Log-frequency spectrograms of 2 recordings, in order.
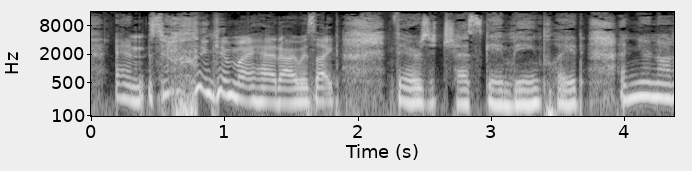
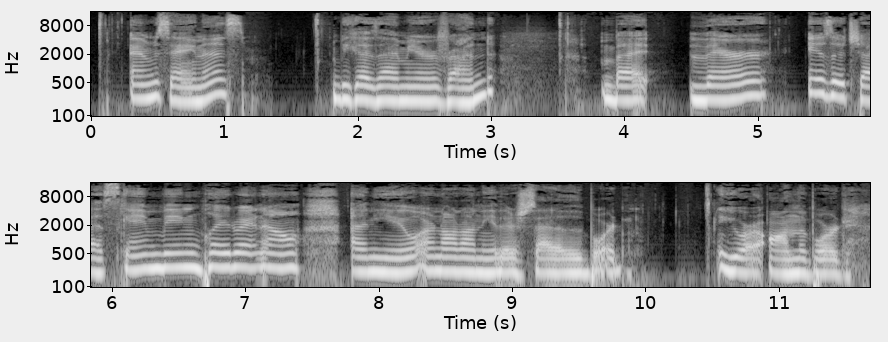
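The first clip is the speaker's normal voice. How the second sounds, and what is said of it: Drunken-sounding voice. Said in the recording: “this is my impression of me drunk saying this”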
